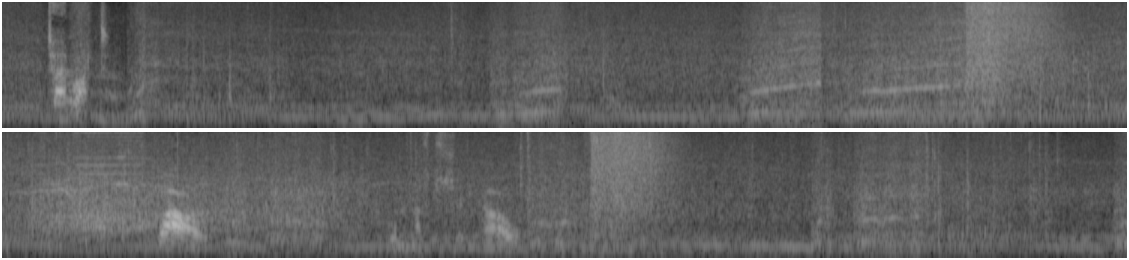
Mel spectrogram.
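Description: A car engine roars steadily, rising and falling in pitch.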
